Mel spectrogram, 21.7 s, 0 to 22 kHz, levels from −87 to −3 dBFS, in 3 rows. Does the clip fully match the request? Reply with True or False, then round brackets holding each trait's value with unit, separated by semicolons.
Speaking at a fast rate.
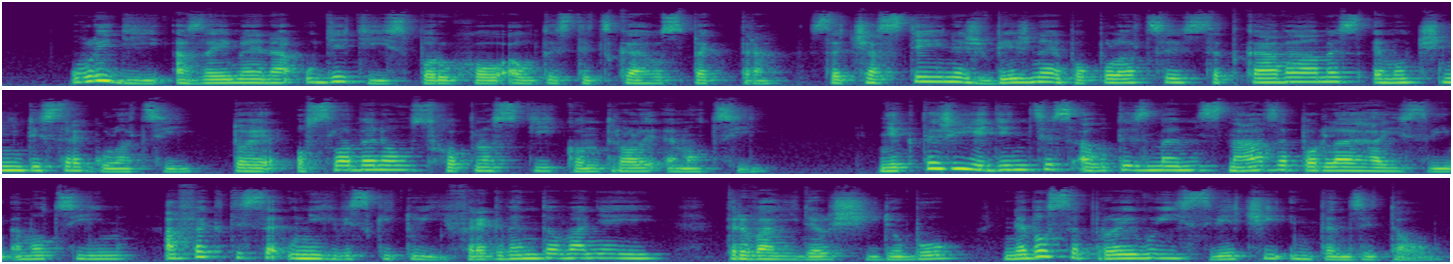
False (135 wpm)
